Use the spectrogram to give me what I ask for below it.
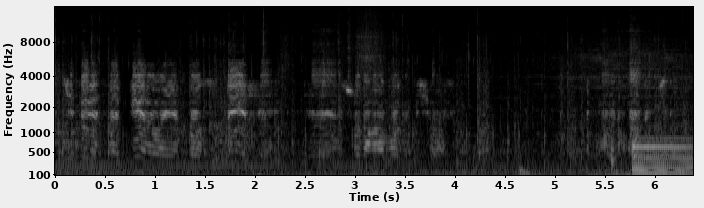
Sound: radio exchange

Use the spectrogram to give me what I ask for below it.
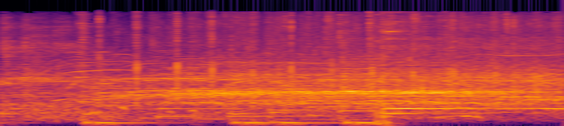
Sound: people cheering

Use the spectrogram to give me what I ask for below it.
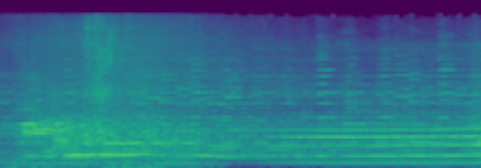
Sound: engine revving

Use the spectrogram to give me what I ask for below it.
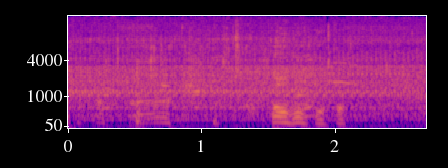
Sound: chuckling; boat engine idling

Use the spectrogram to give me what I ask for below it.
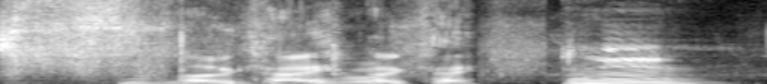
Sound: hisses, groans

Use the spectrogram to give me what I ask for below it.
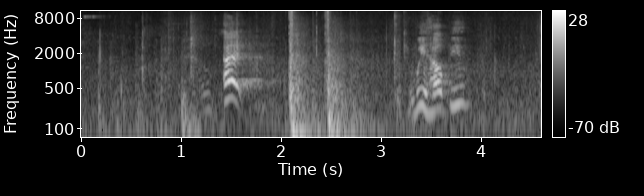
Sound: car doors slamming

